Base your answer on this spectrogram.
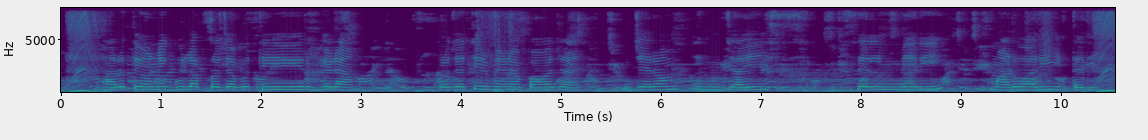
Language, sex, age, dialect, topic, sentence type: Bengali, female, 18-24, Western, agriculture, statement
